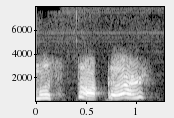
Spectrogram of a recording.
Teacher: كلمه مستمر ومستقر عند الوقف نخلي بالنا ان الراء ترقق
